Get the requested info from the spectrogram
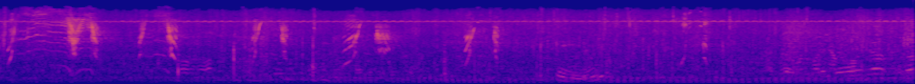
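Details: Lucie, a baby monkey very hungry for milk, cries in a series of high, thin, arching squeals, rising and falling sharply, repeated in quick bursts with brief pauses between them against a soft background hiss.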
